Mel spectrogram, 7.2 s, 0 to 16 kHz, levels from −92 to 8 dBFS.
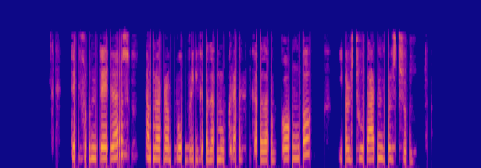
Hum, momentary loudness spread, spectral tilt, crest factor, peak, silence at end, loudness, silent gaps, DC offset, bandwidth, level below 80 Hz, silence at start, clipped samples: none; 9 LU; -4 dB/octave; 20 dB; -4 dBFS; 1.05 s; -23 LUFS; 2.07-2.17 s, 3.70-3.74 s, 4.66-4.86 s, 4.96-5.07 s; under 0.1%; 7.8 kHz; -58 dBFS; 1.05 s; under 0.1%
